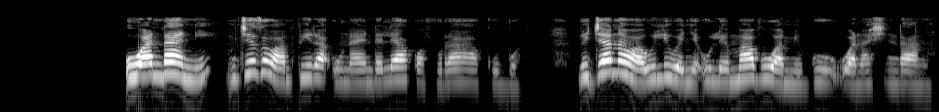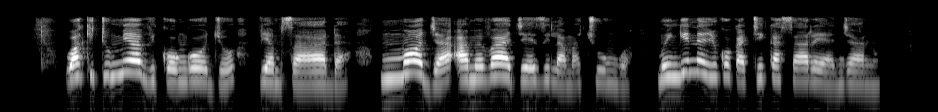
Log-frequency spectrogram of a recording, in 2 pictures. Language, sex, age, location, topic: Swahili, female, 25-35, Mombasa, education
